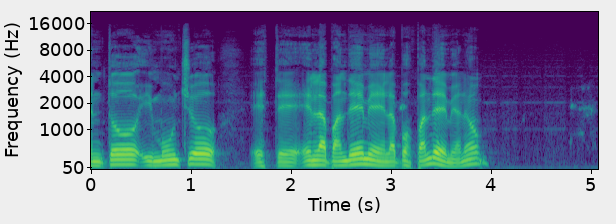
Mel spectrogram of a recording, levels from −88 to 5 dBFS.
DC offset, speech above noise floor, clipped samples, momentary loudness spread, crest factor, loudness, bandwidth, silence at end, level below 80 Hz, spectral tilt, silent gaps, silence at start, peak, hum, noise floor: under 0.1%; 41 dB; under 0.1%; 11 LU; 14 dB; -15 LUFS; 13.5 kHz; 1.1 s; -46 dBFS; -7 dB/octave; none; 0 s; -2 dBFS; none; -55 dBFS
